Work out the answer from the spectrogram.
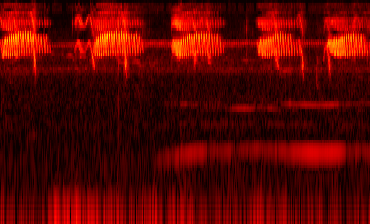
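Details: Common cuckoo chick begging in a host's nest. Harsh high hissing notes come in regular bursts nearly every second. A faint low steady hum runs underneath in the second half.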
